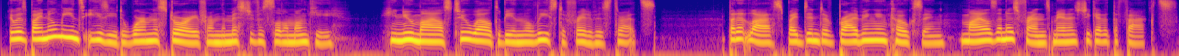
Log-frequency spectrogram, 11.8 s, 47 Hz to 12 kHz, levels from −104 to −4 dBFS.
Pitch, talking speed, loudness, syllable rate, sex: 205 Hz, 245 wpm, -17 LUFS, 5.9 syllables/s, female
